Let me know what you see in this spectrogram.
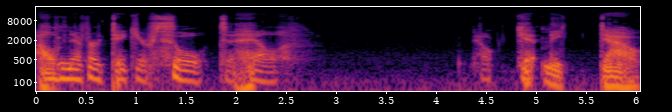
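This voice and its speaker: A man's put-on character voice, fairly low in pitch, at a very slow pace with long, frequent pauses. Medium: machinima.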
